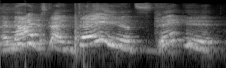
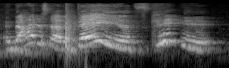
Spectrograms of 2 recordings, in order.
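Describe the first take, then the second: First: Big entrance cue. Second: Repeated entrance cue. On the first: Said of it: "when I say kick it". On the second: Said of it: "did you not understand me". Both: Acted.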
